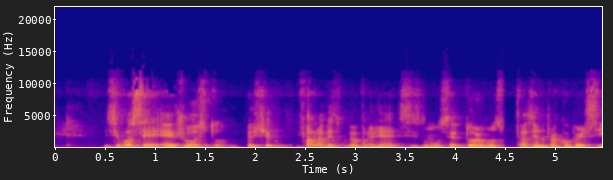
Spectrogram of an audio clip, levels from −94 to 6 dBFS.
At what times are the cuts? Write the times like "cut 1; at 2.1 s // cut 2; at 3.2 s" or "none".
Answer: cut 1; at 1.9 s // cut 2; at 3.0 s // cut 3; at 3.7 s // cut 4; at 4.5 s

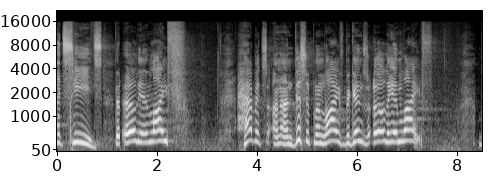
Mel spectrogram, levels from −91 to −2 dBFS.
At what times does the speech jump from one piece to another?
cut 1; at 1.2 s

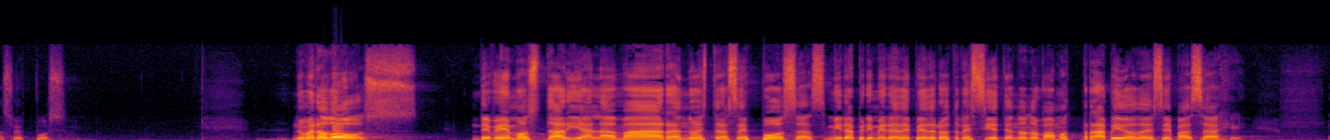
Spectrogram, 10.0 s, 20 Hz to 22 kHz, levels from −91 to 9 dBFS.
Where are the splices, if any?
cut 1; at 3.3 s // cut 2; at 4.2 s // cut 3; at 8.1 s

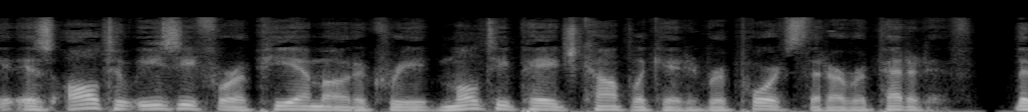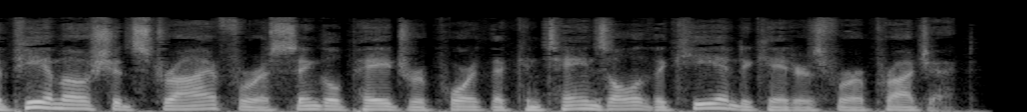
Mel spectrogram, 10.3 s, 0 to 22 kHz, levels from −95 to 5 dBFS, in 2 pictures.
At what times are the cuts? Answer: cut 1; at 4.9 s

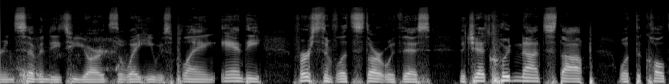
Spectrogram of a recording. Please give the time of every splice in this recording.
cut 1; at 3.3 s // cut 2; at 4.9 s

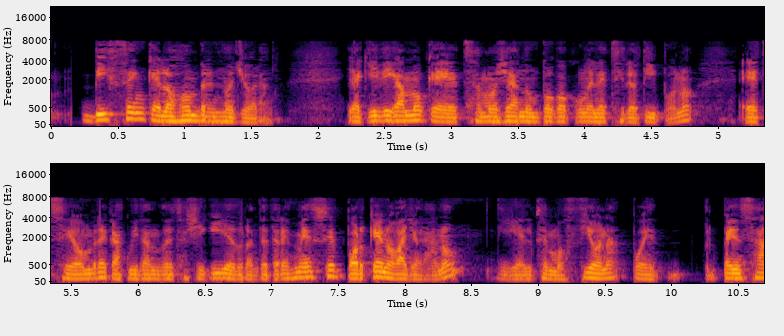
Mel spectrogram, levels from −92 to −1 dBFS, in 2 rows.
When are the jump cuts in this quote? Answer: cut 1; at 3.5 s // cut 2; at 5.9 s // cut 3; at 7.5 s // cut 4; at 9.0 s

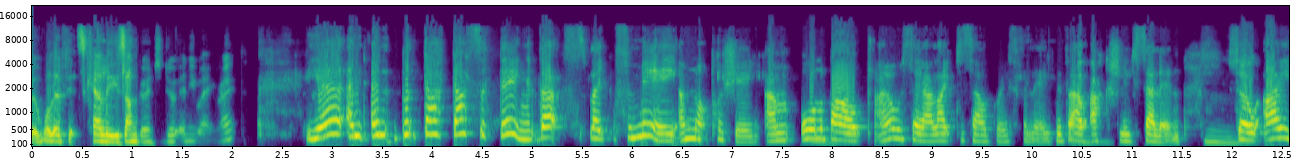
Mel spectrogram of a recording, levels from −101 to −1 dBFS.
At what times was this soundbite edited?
cut 1; at 8.4 s

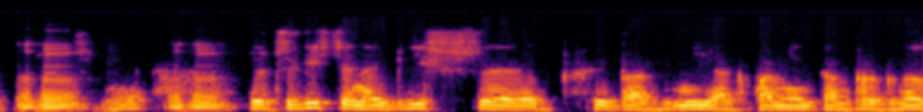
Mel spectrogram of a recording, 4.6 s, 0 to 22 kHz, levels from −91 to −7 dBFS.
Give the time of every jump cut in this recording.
none

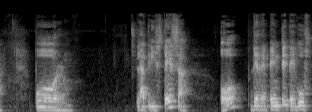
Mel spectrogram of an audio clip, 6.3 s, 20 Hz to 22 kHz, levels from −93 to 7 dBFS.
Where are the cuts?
cut 1; at 4.9 s

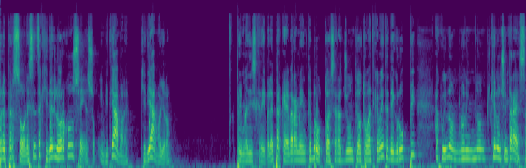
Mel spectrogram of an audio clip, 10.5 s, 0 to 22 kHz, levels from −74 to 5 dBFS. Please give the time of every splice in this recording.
none

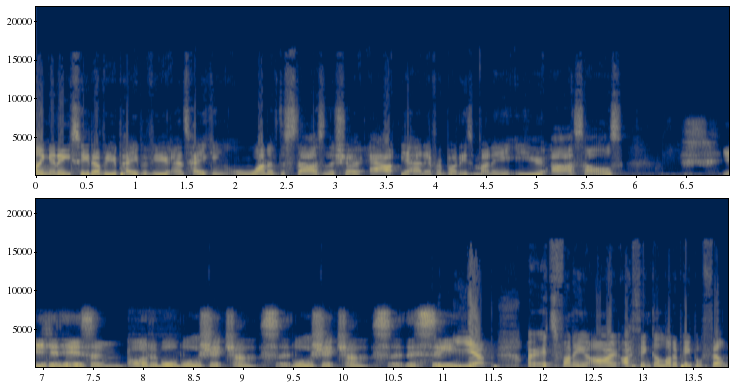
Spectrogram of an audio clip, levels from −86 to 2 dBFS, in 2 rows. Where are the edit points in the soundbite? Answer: cut 1; at 1.5 s // cut 2; at 3.6 s // cut 3; at 7.8 s // cut 4; at 9.5 s // cut 5; at 11.9 s

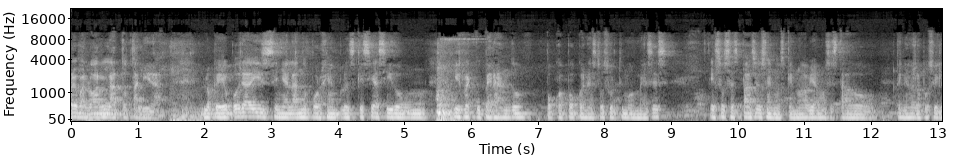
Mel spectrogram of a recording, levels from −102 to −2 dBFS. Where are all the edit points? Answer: none

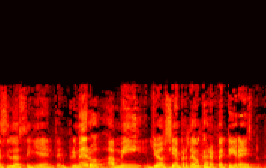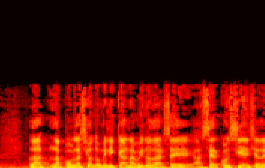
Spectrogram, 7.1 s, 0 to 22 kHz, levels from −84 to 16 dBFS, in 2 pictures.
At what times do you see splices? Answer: none

